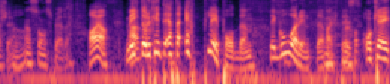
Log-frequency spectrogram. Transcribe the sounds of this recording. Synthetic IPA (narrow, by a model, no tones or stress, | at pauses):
ʂə̰ɛnsɔnːspḛːla̰ | ɑːjɑː | mɪkt̪ɔld̪ɵkʰaɪnt̪əɛːt̪aʔɛplɪɪpʰɔd̪ːə̰nd̪̥ɛɡoːɾɪ̰nt̪əfa̰kt̪ɪsst̪ɔkʰɛ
